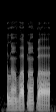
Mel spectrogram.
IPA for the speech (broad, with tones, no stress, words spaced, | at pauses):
lã˨va˨ɓã˧ ɓaː˨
